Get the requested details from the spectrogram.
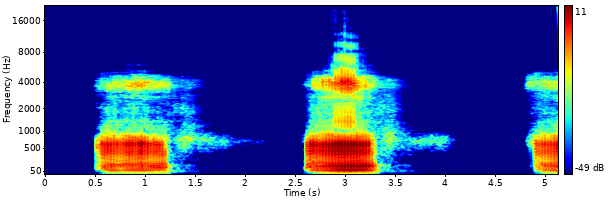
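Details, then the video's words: French Bulldog puppy asleep, snoring in a relaxing ASMR recording: deep, rumbling snores roughly every two seconds, each lasting under a second and fading into a soft breathy exhale, with silence between. "Храп щенка французского бульдога"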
